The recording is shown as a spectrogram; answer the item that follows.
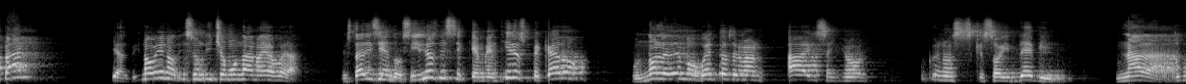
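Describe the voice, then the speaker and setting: High-voiced Mexican pastor preaching. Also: male voice, fairly bright tone, reverberant, low-quality recording. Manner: folksy, conversational preaching with rhetorical questions. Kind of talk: sermon. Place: church.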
